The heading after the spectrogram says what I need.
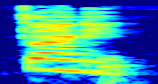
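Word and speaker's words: twenty: tava junto a sony sony sony sony vende em inglês que eu já tinha explicado em outros vídeos vai ficar toni toni toni então eu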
